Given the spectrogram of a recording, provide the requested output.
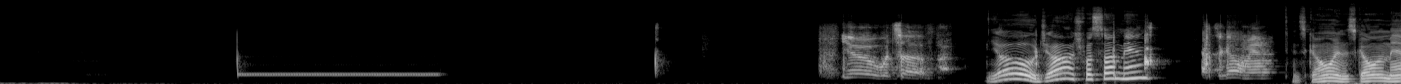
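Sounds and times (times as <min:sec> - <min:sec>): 
phone ringback tone on a speakerphone call: 0:02.4 - 0:04.5
speech: 0:08.8 - 0:11.6, 0:12.2 - 0:14.0.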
